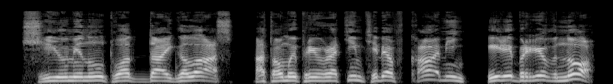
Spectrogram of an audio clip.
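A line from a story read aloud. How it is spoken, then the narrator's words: Menacing growl. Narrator (Russian): зарычали тролльды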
